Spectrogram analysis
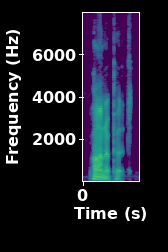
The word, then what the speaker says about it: Panipat: You've spoken some about Panipat. Panipat. I'm sorry, I'm trying to pronounce it correctly. Panipat. Is that's correct. That's correct.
